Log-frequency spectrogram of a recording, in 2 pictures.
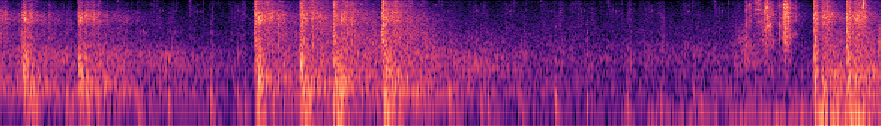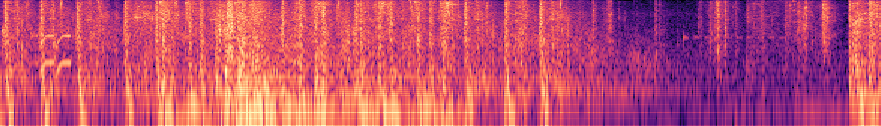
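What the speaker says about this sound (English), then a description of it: "Taking shots from two different directions." Fortnite gunfire comes from two directions: sharp, rapid shots in scattered bursts, then a dense, loud barrage mid-clip that tapers off before one more shot at the end.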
